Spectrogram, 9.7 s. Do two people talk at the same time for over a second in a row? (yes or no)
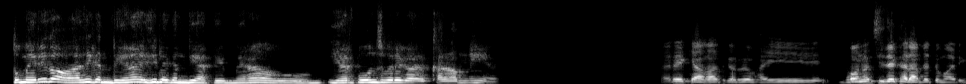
no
